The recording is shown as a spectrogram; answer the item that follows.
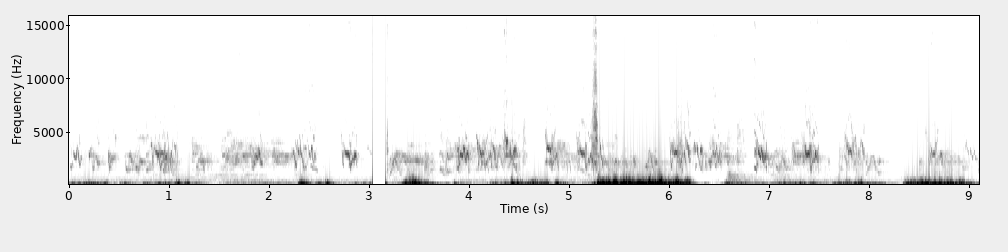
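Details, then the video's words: Cheerful budgerigar chirping: busy, scratchy warbling chatter with rapid chirps, about three per second, running throughout, mixed with loud low thumps and rustling bursts nearby. "Happy budgie chirping sound"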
